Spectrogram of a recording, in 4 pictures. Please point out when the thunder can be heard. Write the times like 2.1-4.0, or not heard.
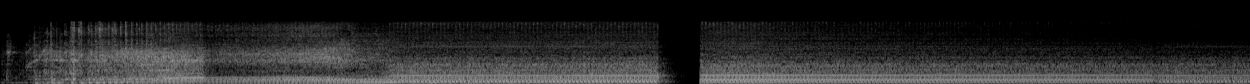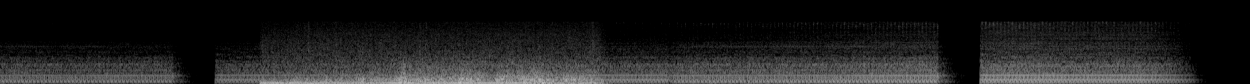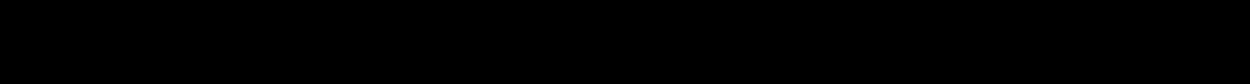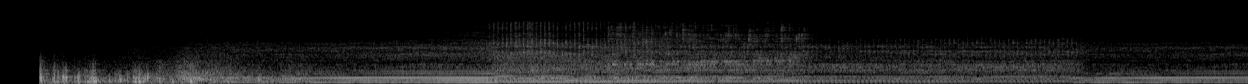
15.1-18.6, 37.9-40.6.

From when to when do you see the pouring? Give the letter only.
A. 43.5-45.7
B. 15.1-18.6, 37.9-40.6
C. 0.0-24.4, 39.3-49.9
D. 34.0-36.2
A.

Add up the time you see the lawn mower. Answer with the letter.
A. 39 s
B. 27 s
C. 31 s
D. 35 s
D.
